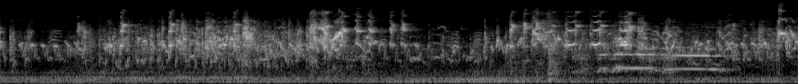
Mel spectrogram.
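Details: Budgies in a chirping chorus, August 14, 2024: rapid scratchy warbles and sharp tweets, plus a few short clear whistled tones near the end, with a low steady hum behind.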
